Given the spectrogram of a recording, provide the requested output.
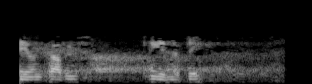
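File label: Fire Dispatch, scanner audio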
